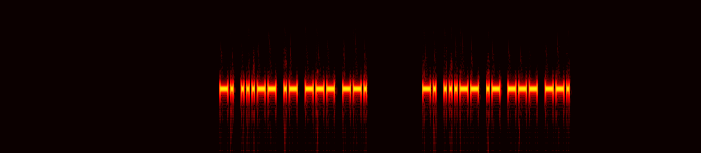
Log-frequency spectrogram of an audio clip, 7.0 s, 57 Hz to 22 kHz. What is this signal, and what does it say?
Morse code, heard as a keyed tone, about 46 wpm, 700 Hz. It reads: N3AOG N3AOG
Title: USA Call Signs - 5 Characters - Repeated 2x - 45wpm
